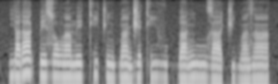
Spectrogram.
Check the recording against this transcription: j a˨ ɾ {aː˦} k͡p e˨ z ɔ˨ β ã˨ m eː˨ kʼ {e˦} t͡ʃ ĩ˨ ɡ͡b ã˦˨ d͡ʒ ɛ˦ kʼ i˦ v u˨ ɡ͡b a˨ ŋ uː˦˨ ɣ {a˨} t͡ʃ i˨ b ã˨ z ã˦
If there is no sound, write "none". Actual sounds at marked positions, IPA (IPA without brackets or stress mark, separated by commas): aː˦, i˦, aː˨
